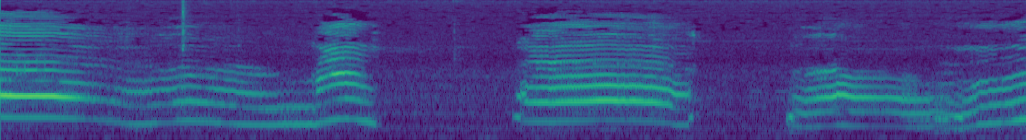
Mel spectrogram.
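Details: Blue-eyed kittens at play: long wavering meows, the first dipping then rising, followed by two sustained cries after short pauses, all rich in harmonics against a quiet room.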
